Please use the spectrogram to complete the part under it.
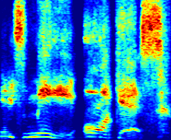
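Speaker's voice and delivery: very high, shrill, loud shriek. Voicing Orcus after a request for a Gilbert Gottfried voice. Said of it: "Just do your Gilbert Gottfried, like, sounding thing".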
